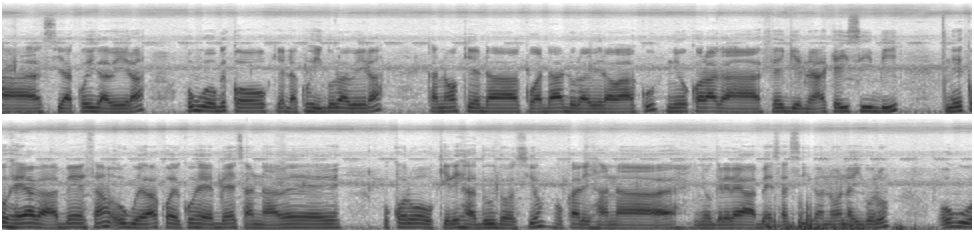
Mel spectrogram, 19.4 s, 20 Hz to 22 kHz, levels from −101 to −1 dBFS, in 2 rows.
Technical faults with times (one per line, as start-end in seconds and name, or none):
12.13 repeated buffer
